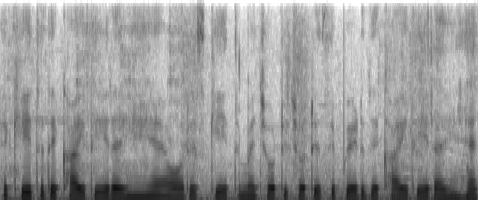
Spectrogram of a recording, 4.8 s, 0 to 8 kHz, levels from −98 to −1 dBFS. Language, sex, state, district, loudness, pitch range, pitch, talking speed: Hindi, female, Maharashtra, Chandrapur, -17 LUFS, 175-185 Hz, 180 Hz, 210 wpm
